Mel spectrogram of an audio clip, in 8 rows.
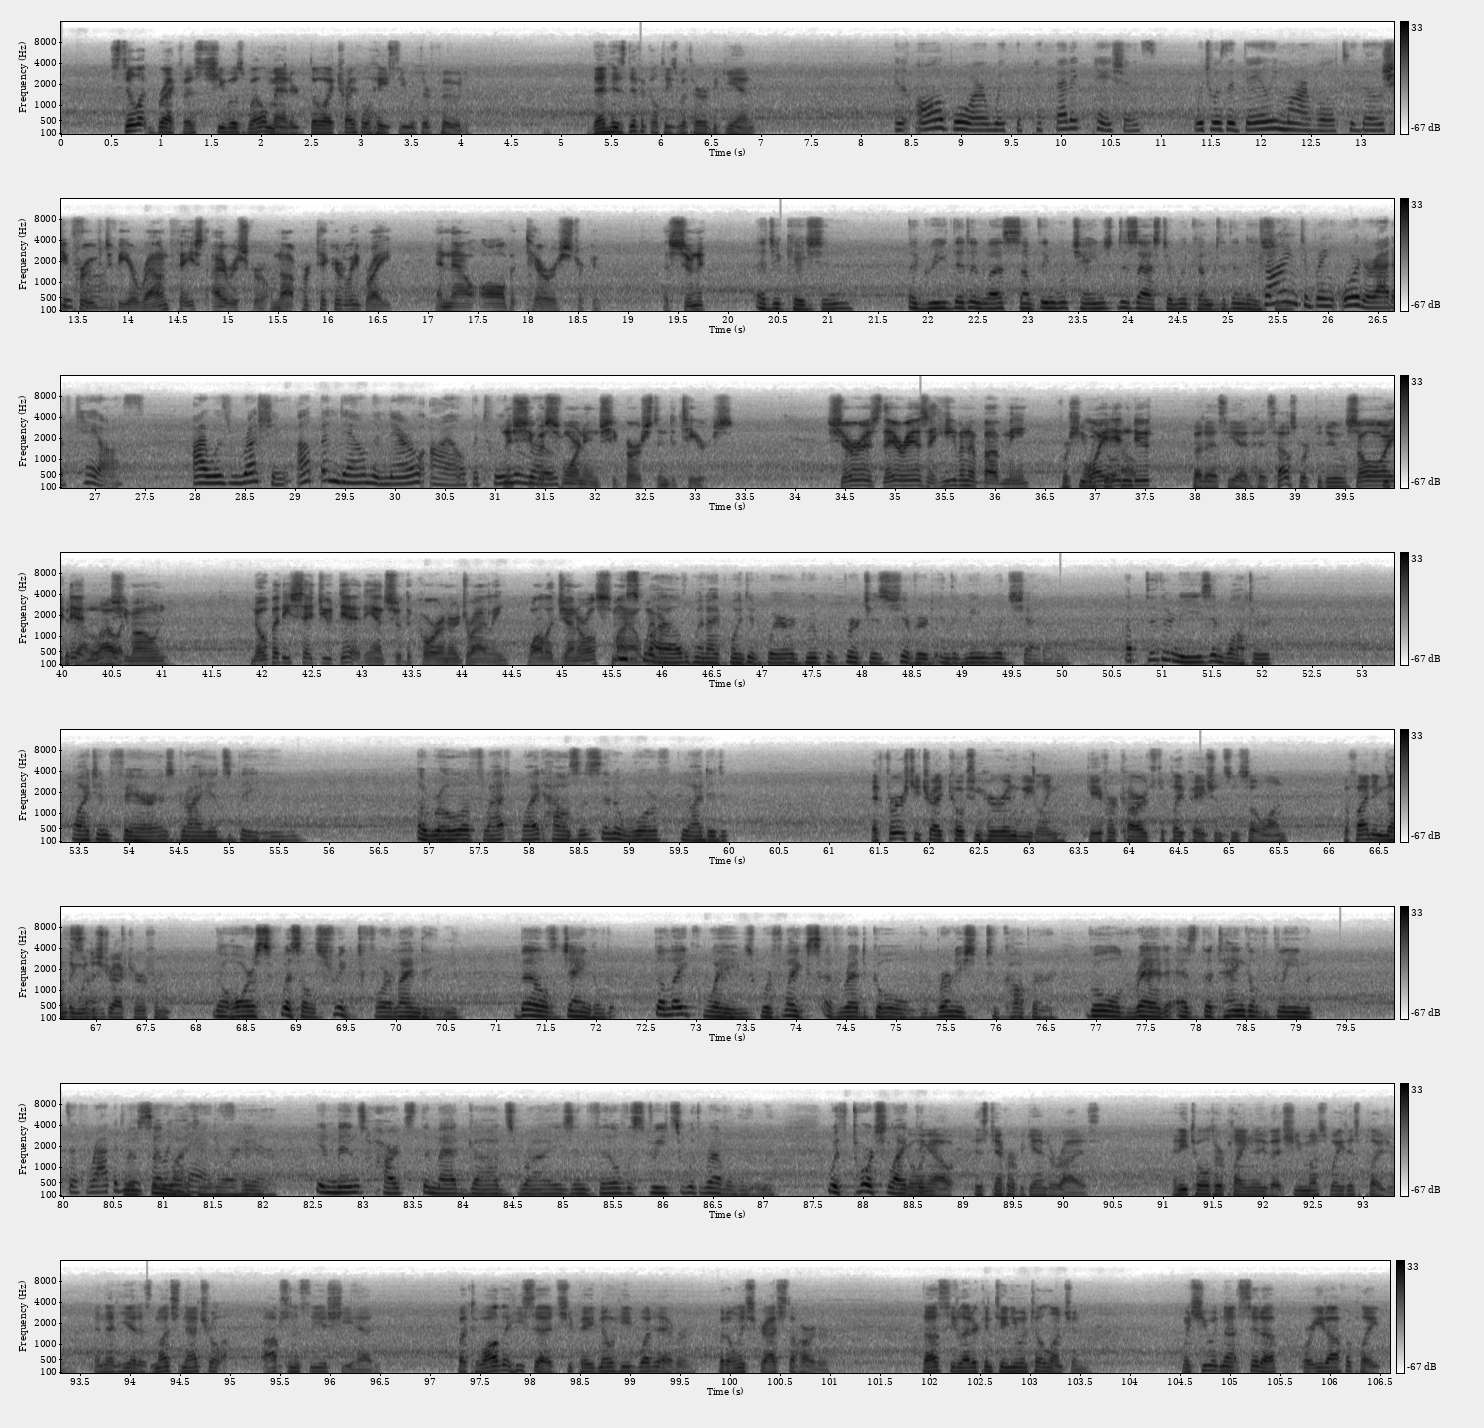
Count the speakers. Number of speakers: four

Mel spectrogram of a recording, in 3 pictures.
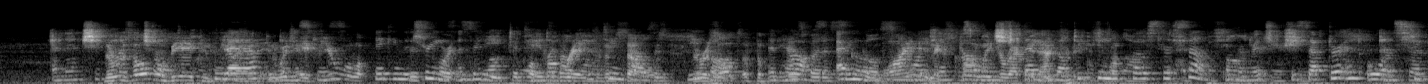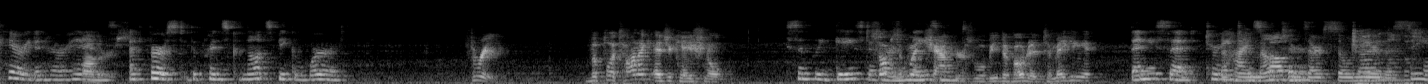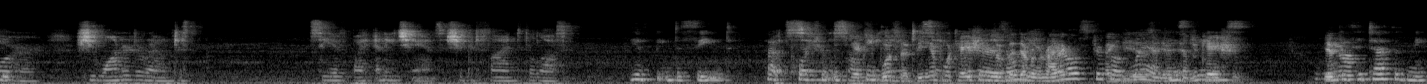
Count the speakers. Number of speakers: four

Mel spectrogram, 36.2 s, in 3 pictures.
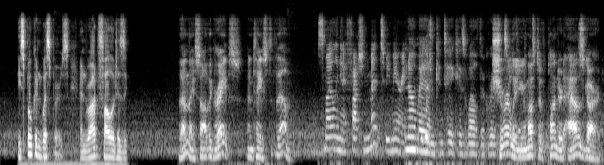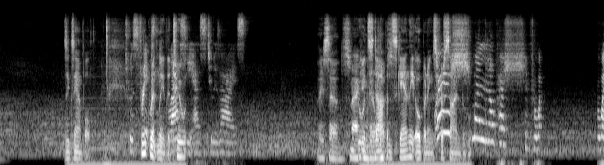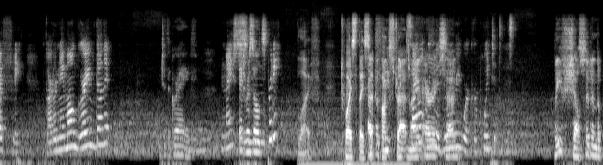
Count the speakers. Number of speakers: four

